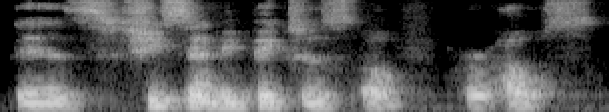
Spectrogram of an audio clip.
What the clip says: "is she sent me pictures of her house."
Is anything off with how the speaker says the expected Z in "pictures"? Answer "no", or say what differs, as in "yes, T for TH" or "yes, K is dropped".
no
